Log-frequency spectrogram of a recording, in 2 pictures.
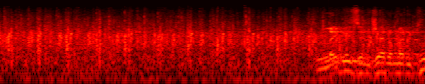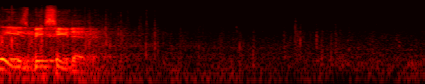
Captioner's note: applause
